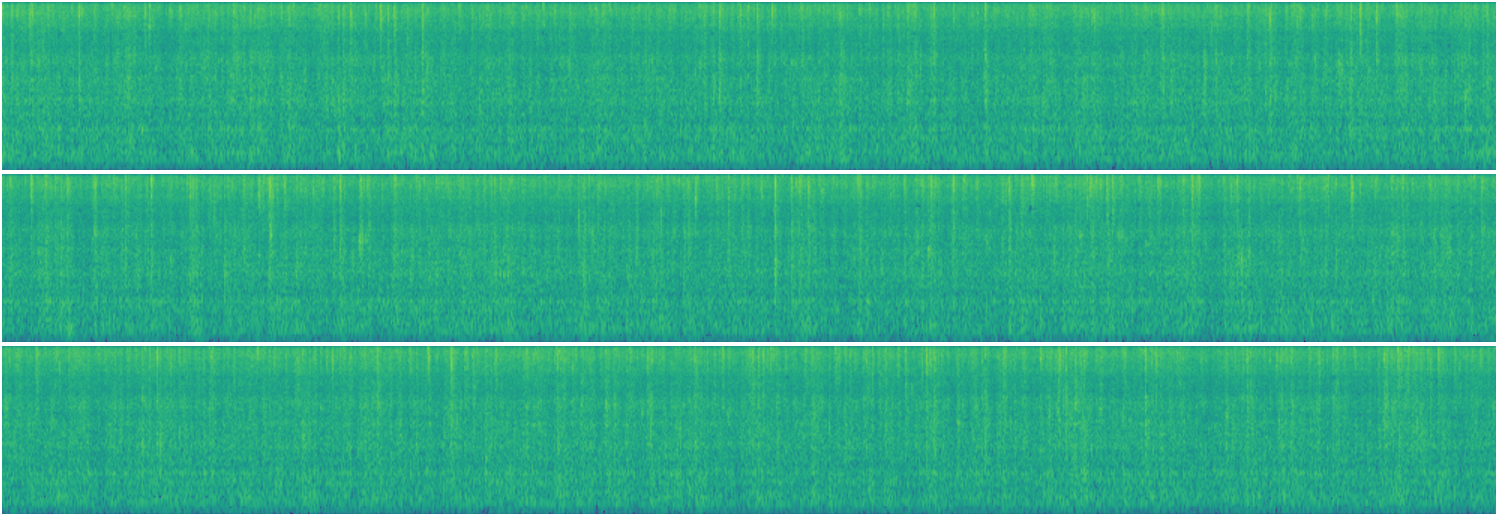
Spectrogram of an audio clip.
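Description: Heavy rain falling on a corrugated zinc roof: a dense, steady patter of drops on the metal sheets, with no thunder.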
